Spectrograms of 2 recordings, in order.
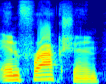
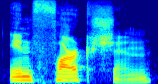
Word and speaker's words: infarction: i'm saying it right myocardial infarction in not infraction infarction you're right you're right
